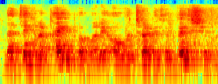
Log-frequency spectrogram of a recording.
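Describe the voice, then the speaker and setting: An excitable New man around sixty, in a roomy space. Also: fairly high pitch, very fast, slight background noise. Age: about 60. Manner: animated, acts out quoted voices, gets excited. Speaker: guest, police detective. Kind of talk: casual interview storytelling. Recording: roomy, mic at a distance.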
